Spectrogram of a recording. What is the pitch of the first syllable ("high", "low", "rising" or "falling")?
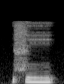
low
